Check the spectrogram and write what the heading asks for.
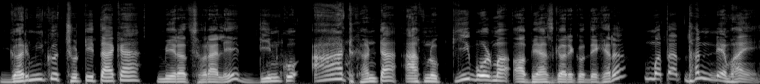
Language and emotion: Nepali, happy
